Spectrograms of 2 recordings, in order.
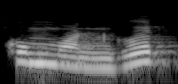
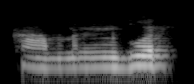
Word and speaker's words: common good: common good common2 God itu bacanya bukan common good tapi komen good yang begitu-begitu sehingga karena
